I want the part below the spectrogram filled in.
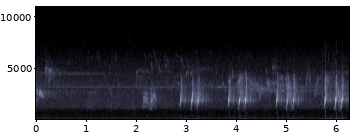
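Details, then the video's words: Common quail song: crisp three-note phrases repeated roughly every second, four times in a row, after a soft, rough note and a high thin whistle at the start. "Canto Codorniz Común"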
